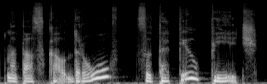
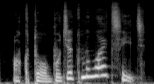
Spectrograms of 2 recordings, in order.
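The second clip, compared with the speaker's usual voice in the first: high questioning rooster; rooster asking; 9 semitones higher than usual. A narrator's reading. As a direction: ask who will do the work. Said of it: "спросил петушок".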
